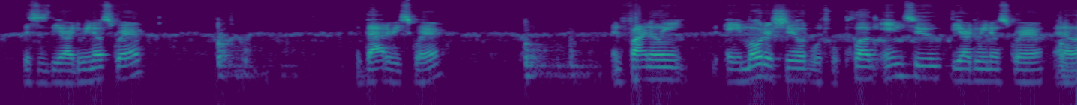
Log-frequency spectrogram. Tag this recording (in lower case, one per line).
speech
